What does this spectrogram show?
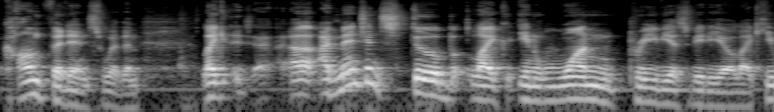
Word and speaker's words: Stubb: It's Alexander Stubb. That's how you pronounce it.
